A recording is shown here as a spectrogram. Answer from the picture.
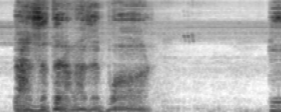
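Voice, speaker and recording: This man speaks in a put-on character voice of medium pitch at a moderate pace. His raspy delivery swings very widely in pitch. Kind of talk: staged exorcism possession performance. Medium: game stream. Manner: desperate, pleading, repetitive.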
